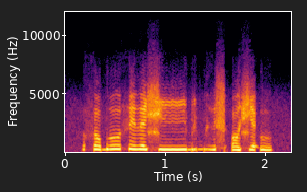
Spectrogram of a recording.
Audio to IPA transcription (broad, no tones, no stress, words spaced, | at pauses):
θɔboːθeðɛ ɕiːbibʱɨs ʔɔɕɛʔu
